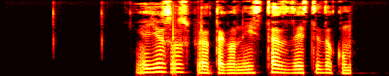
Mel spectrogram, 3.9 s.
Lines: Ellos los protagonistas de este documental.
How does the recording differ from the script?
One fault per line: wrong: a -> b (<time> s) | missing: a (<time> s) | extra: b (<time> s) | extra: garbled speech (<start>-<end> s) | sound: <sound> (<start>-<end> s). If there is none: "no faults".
no faults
